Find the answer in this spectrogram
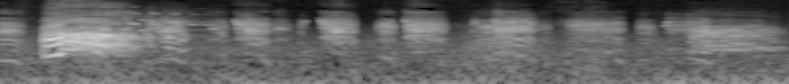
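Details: Great skuas calling as they invade the territories of two neighbouring penguin pairs: one loud, harsh, raspy cry opens, followed by a string of softer, hoarse, evenly spaced barking notes.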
